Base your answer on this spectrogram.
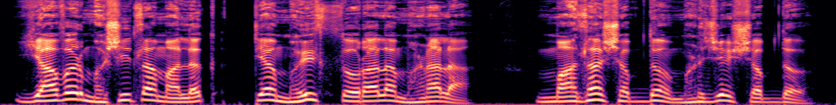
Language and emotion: Marathi, neutral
